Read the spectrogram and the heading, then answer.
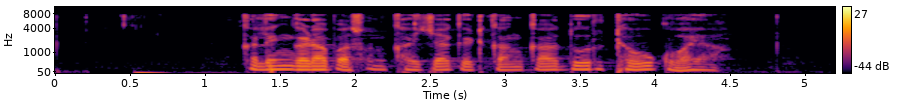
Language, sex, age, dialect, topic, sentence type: Marathi, male, 46-50, Southern Konkan, agriculture, question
